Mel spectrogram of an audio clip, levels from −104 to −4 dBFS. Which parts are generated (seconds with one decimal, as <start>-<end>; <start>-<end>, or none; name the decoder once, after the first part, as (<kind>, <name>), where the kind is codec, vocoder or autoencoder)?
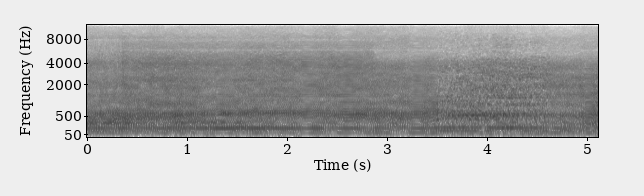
0.0-3.5 (vocoder, Vocos); 4.6-5.1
